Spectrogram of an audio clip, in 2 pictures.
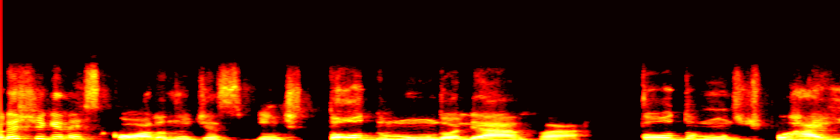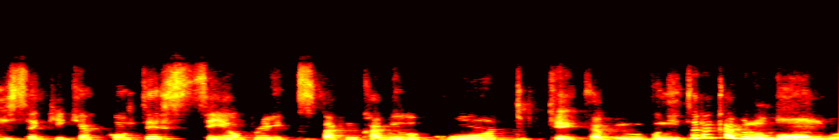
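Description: A high-pitched woman's voice with a dark, mellow tone at a very fast pace, with lively intonation, big swings in loudness, and hardly any pauses. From interior of São Paulo state (Cruzeiro, near Rio border). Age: 20s. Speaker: model and beauty pageant titleholder. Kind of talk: casual interview.

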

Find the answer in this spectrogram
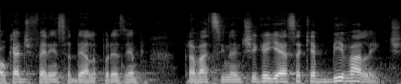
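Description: With ordinary pitch variation and a medium pitch, the man has a plain, everyday voice. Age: 30s. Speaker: TV and radio host. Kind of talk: talk show interview.

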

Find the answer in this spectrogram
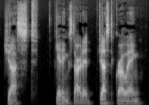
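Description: An American accent marks this man's bright, sharp voice as he talks at a fairly slow pace in a very clean recording with a silent background. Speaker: musical theatre student. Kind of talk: interview.

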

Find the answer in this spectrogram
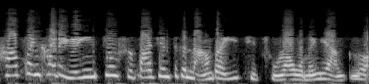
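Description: At a moderate pace, a woman speaks at an extremely high pitch with very wide pitch swings, in dry, close sound with no echo. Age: 30s. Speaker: radio call-in caller. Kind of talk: advice call-in.

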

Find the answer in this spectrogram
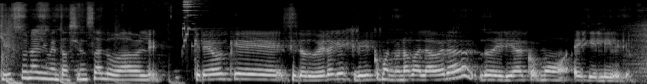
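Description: A woman with a Chilean accent talks at a fairly quick pace with a fairly high pitch, ordinary pitch variation and very even loudness. The recording has noticeable background noise and audible room echo. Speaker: nutritionist. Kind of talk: interview.

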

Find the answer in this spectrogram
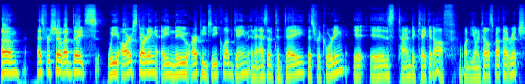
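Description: A man with a normal speaking voice and medium pitch talks at a moderate pace, with ordinary pitch variation and hardly any pauses. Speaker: podcast host. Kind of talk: casual podcast chat.

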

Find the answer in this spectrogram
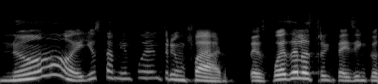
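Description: A woman with a plain, everyday voice speaks at a medium pitch with lively intonation, the sound dry and close with no echo. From Mexico, Tijuana. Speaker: podcast co-host. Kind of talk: casual chat. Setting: studio.

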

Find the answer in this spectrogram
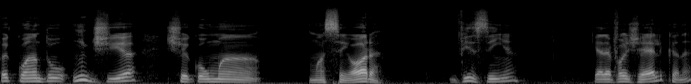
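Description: A man at a fairly slow pace, with ordinary pitch variation, on a very clean recording with a silent background. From Piauí, Brazil (União, rural). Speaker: pastor. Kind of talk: casual interview.

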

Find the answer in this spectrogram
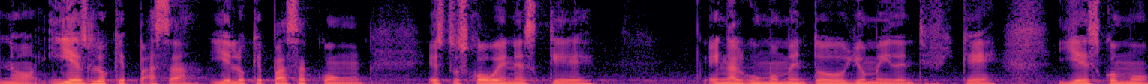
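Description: A man speaks in a normal speaking voice at a fairly slow pace, with ordinary pitch variation. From Guatemala, western highlands (Quiché, San Pedro Jocopilas). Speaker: chef and restaurant owner. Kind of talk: casual interview chat. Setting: on location at his restaurant.

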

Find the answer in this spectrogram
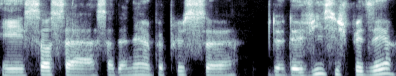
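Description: A man with a fairly high pitch speaks at a fairly slow pace in a monotone with flat intonation, in a dry, close sound with no echo. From France, Normandy (Calvados). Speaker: farmer. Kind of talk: casual interview.

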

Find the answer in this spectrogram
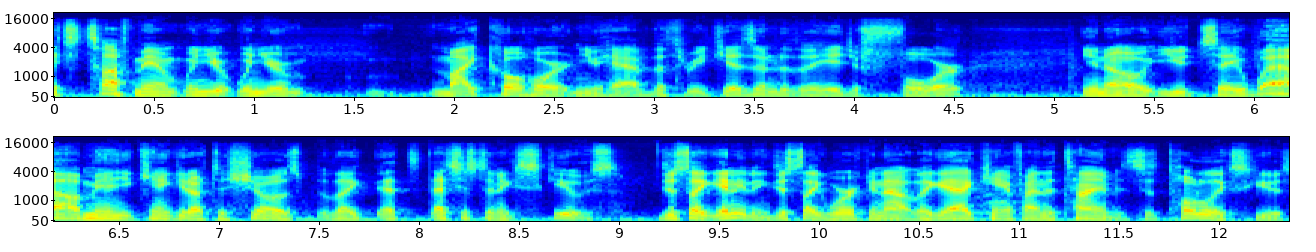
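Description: With an American accent, a man speaks at a fairly quick pace and medium pitch, with vocal fry. The recording is very clean, with a silent background. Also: ordinary pitch variation. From Wisconsin, US Midwest. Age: 30s. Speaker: entrepreneur. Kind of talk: casual interview. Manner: animated.

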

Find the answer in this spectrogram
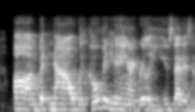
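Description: The speaker has a strong Midwestern accent. The pace is moderate. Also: woman. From small town Illinois, US Midwest. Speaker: sports reporter and influencer. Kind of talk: casual interview chat.

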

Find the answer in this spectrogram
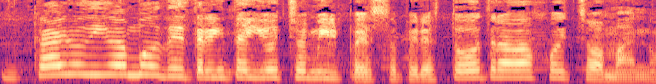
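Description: A woman with a high voice speaks at a moderate pace in a dry, close sound with no echo, with noticeable background noise behind her. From Chile, Constitución. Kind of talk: interview at market stall. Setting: outdoors at craft fair.

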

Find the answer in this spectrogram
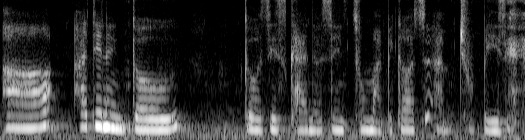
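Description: A woman with a Chinese accent speaks at a fairly slow pace in a fairly high pitch with ordinary pitch variation, over noticeable background noise. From China. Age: 30s. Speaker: English student, former teacher. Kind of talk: interview. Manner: halting.

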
